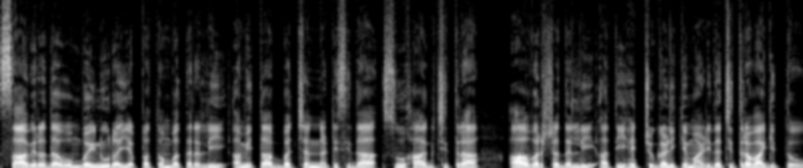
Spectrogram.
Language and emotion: Kannada, neutral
